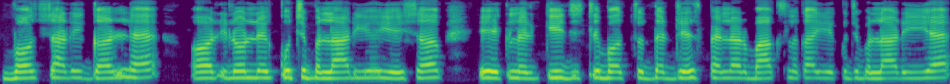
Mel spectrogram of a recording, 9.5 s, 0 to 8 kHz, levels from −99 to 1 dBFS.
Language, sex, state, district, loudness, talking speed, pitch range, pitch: Hindi, female, Bihar, Purnia, -15 LUFS, 165 wpm, 220-235 Hz, 230 Hz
